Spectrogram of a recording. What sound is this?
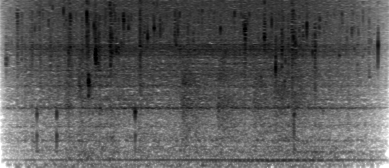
Water Fountain
splash, fountain, water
